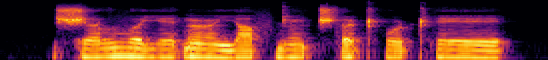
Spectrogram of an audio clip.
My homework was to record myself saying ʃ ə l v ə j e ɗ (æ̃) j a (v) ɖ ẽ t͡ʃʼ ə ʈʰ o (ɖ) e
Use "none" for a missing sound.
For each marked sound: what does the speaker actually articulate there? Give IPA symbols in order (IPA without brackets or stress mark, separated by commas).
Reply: œ̃, f, ʈʰ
